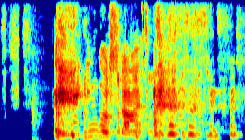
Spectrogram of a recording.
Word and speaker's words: Ingolstadt: Ingolstadt. I'm actually not sure if that's how you say it. That's how you pronounce it. That was really good. Hell yeah. That's how it's pronounced in the audiobook.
